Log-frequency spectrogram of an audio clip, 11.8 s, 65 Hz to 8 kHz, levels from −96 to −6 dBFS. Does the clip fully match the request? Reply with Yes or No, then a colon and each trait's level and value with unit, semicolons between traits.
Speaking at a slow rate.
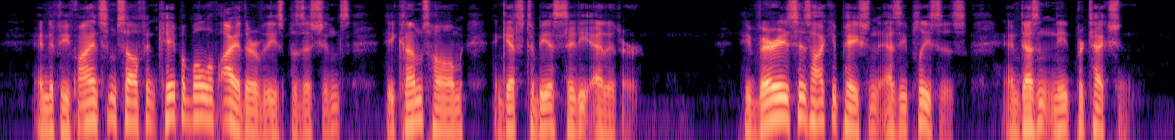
No: average, 165 wpm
